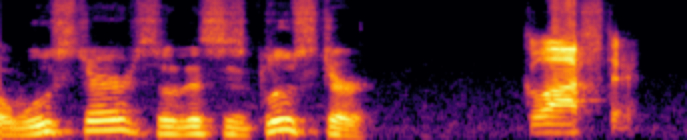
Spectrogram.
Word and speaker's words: Gloucester: one was uh worcester so this is bluester gloucester gloucester gloucester year didn't do too bad i've done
